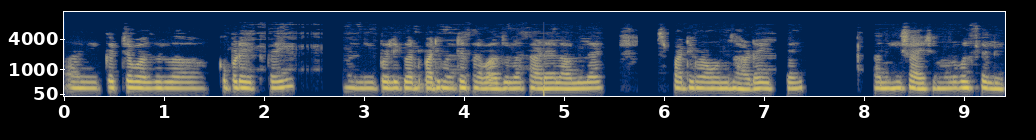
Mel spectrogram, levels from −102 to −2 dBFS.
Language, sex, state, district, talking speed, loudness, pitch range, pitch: Marathi, female, Maharashtra, Aurangabad, 145 wpm, -23 LUFS, 205-220 Hz, 215 Hz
